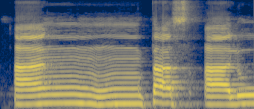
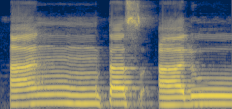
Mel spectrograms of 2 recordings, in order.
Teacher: আং তাস আলু, এই নুন সাকিনের পরে তাটি হলো ইকফার হরফ, এই জন্য নুন সাকিনটা গুনাহ করে পড়ছি।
